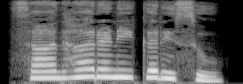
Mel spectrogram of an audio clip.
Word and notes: ಸಾಧಾರಣೀಕರಿಸು: kannada; sādhāraṇikarisu

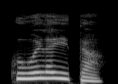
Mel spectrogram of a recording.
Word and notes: ಕುವಳಯಿತ: kannada

